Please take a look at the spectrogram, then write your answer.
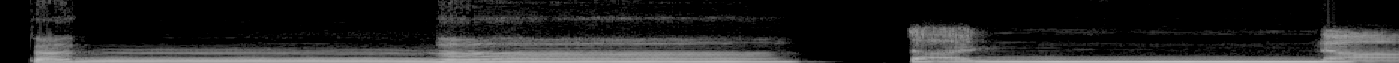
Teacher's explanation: Make sure you can feel the air coming out of your nose from your nasal pipe. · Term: light nasal sound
